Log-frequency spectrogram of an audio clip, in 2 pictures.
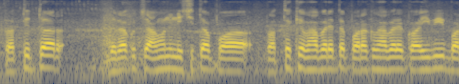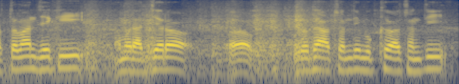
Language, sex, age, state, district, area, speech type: Odia, male, 30-45, Odisha, Kendrapara, urban, spontaneous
